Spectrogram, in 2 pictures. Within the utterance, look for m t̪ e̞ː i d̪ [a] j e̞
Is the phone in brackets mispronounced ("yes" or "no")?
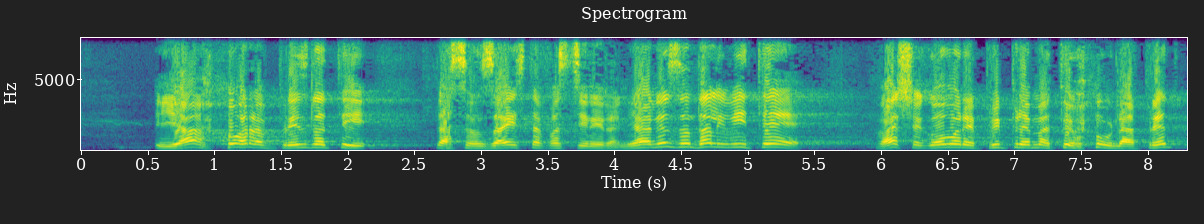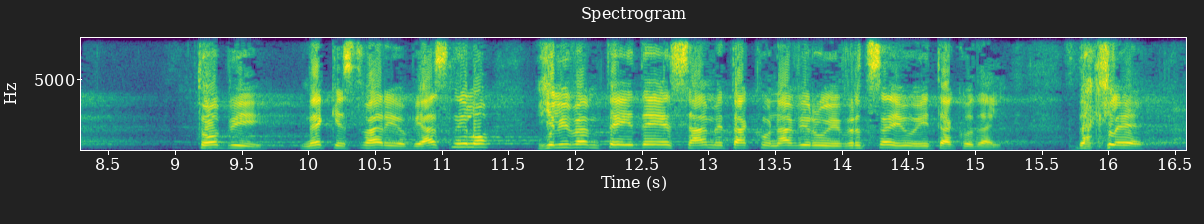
yes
